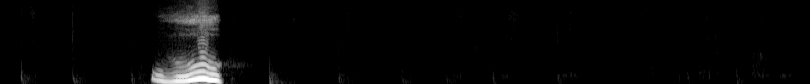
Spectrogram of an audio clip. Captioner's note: silence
